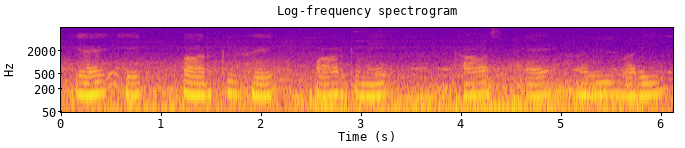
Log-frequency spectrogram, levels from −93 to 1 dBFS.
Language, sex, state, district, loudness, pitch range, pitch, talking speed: Hindi, male, Uttar Pradesh, Budaun, -15 LUFS, 135-150 Hz, 140 Hz, 110 wpm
